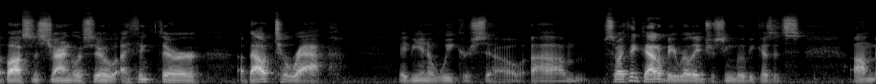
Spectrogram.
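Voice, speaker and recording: A man who is an actor, talking about his work in a relaxed, rambling interview. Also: sits low. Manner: easygoing, rambling, thinks aloud. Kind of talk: casual interview talk.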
